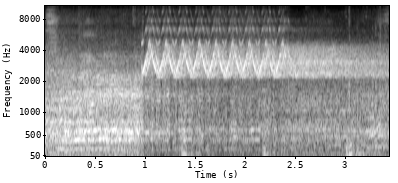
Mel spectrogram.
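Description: A referee's whistle blows with a trill.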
